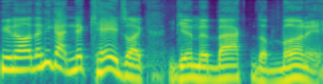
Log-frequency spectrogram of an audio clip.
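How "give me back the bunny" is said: put-on very low-pitched Southern accent. Mocking a movie's scenes, speaker does the line in a Nicolas Cage Southern accent. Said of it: "pretty good Nick Cage Southern accent".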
